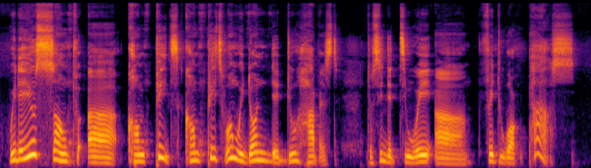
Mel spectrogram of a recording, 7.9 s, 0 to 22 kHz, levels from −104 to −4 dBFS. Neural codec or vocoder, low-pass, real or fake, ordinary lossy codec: none; none; real; none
